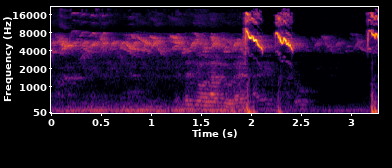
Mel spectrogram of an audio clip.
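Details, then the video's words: White-eye (pleci) with canary-style 'wit wit' song, a tutor recording for other birds. A faint high twittering is followed by three loud, sharp, downslurred high notes, then a short pause. "pleci nembaķ wit wit kenari cocok buat masteran"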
